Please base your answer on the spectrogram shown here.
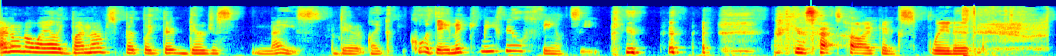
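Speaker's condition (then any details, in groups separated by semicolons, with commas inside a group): Stuttering; stutters sometimes when talking to people; stuttering during this recording; including now; prolonged sounds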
